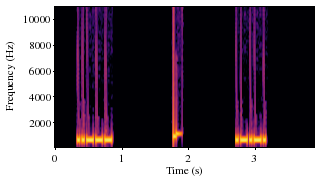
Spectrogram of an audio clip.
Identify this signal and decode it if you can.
Morse code, heard as a keyed tone, about 36 wpm, 700 Hz. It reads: 2 <AR>
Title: Single Character (Letter:Number:Punctuation:Prosign) Alt 35wpm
